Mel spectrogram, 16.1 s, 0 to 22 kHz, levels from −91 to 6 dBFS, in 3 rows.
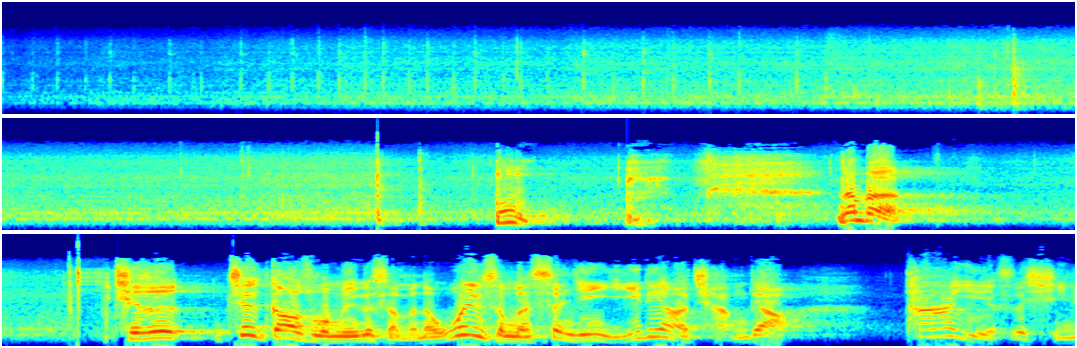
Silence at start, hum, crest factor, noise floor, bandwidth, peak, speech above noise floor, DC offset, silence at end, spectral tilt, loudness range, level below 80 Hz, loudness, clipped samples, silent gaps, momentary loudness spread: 1.3 s; none; 18 dB; -46 dBFS; 11.5 kHz; 0 dBFS; 33 dB; under 0.1%; 0 s; -1.5 dB/octave; 21 LU; -60 dBFS; -14 LUFS; under 0.1%; none; 24 LU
